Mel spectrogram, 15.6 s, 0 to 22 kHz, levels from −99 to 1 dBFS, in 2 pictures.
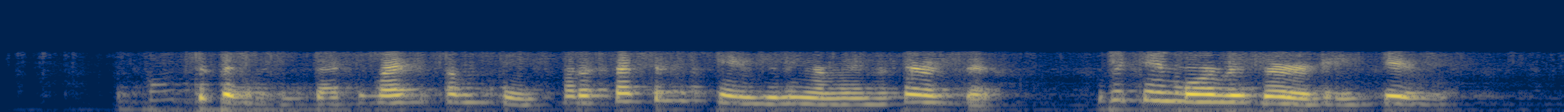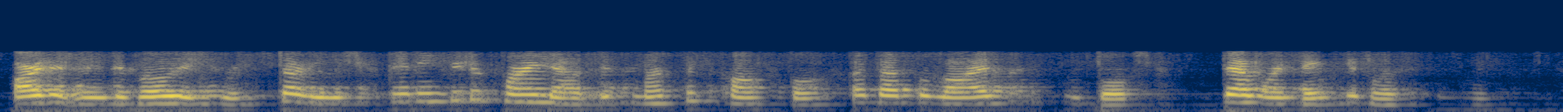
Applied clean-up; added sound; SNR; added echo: neural mask model DeepFilterNet 3.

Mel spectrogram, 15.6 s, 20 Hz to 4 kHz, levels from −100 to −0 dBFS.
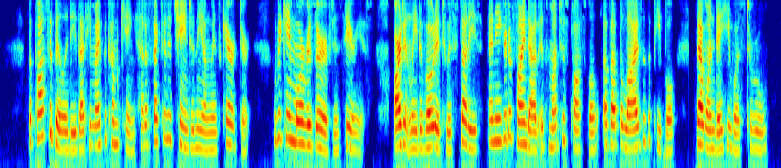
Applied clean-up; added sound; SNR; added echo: none; none; none; none.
